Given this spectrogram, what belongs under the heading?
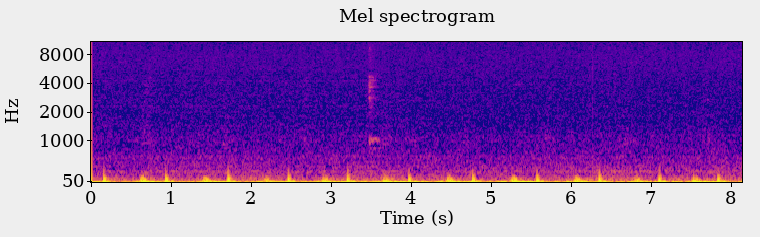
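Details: ASMR heartbeat recording made with a binaural microphone: soft, steady, paired low thumps at about 75 beats a minute, a regular heartbeat, over faint background hiss.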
